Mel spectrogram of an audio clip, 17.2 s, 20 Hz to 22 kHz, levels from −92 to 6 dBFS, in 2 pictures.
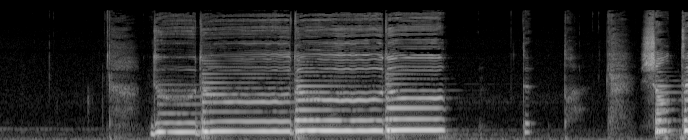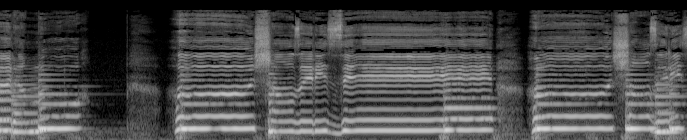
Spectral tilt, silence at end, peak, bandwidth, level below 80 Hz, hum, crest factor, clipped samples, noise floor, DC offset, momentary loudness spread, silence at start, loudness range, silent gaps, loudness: -3 dB/octave; 0 s; -4 dBFS; 16.5 kHz; -54 dBFS; none; 16 dB; under 0.1%; -57 dBFS; under 0.1%; 11 LU; 1.35 s; 6 LU; none; -19 LUFS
